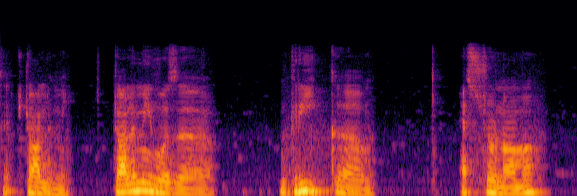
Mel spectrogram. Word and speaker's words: Ptolemy: So Ptolemy, this is how you pronounce it, Ptolemy.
